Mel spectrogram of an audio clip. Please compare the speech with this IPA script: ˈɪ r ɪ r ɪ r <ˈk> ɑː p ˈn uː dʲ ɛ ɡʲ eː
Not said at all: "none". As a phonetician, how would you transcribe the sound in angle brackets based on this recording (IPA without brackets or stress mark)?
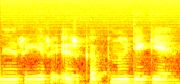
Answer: k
